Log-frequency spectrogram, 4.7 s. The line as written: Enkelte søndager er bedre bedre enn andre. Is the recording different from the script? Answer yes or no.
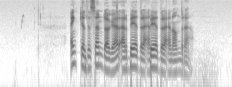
no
